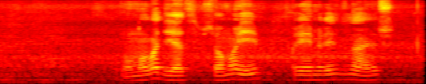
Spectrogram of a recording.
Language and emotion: Russian, positive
